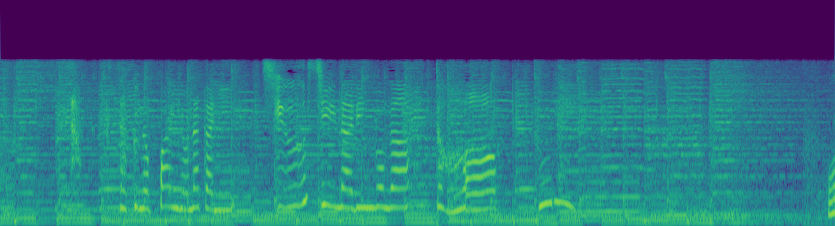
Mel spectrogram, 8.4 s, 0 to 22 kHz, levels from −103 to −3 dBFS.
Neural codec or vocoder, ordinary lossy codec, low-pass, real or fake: none; none; 7.2 kHz; real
